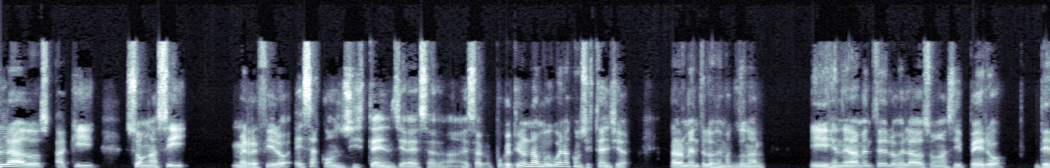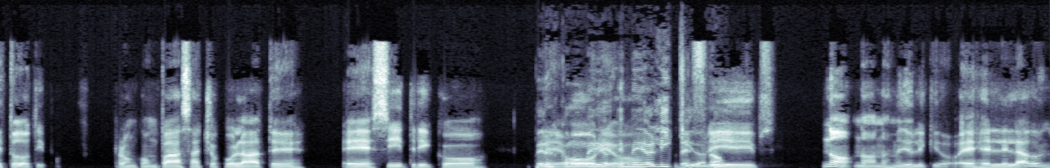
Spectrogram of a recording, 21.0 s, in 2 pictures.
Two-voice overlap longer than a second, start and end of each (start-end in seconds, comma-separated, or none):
15.9-17.8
